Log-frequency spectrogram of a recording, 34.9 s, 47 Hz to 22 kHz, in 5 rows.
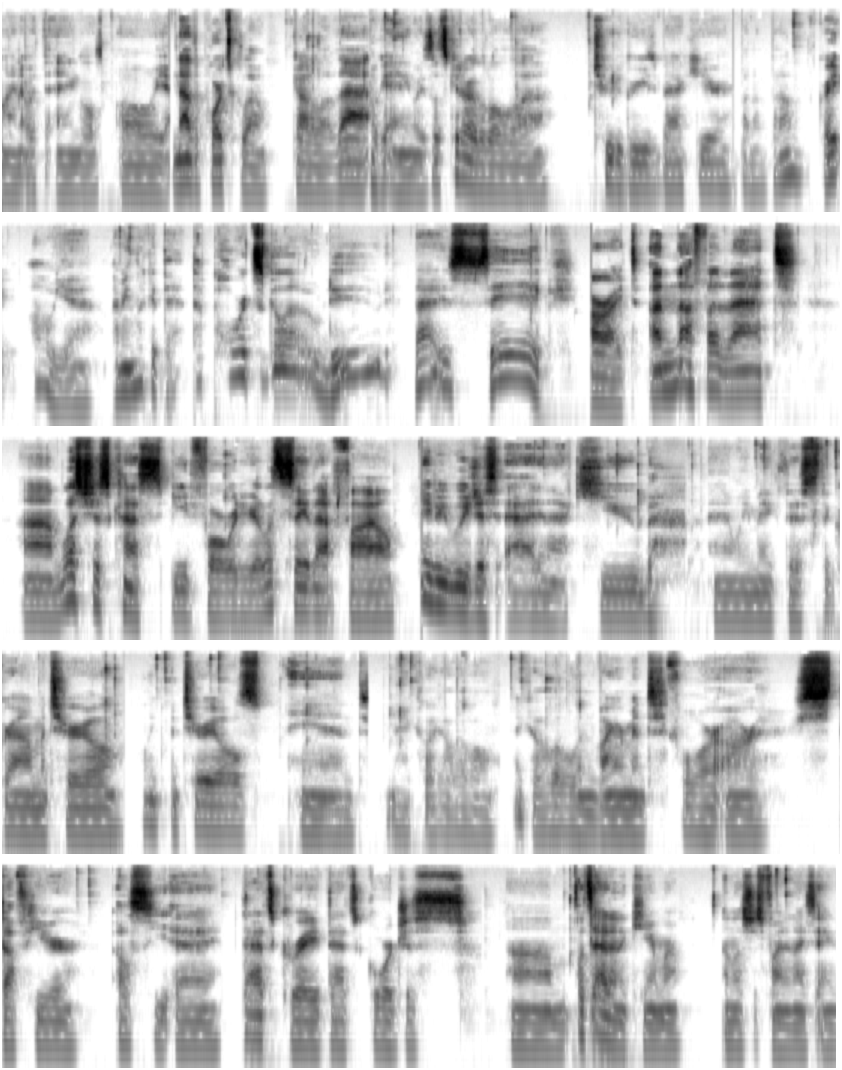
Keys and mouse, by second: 0.4 r, 0.8 g, 0.8 shift+middle click, 2.3 alt+z, 2.5 Tab, 4.2 shift+click, 4.8-6.5 shift+drag, 7.1 middle click, 8.8-9.8 middle drag, 10.2 middle click, 11.5 shift+middle click, 12.9 middle click, 13.5 shift+middle click, 15.8 ctrl+s, 16.2 shift+middle click, 17.3 middle click, 17.4 shift+a, 18.9 g, 19.2 z, 19.6 g, 20.1 click, 21.7 ctrl+l, 23.2 Tab, 23.2 z, 23.4 s, 23.5 middle click, 24.1 2, 25.4 Tab, 25.4 z, 25.7 middle click, 28.5 click, 29.6 middle click, 30.0 shift+middle click, 30.2-31.7 middle drag, 32.9 shift+a.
